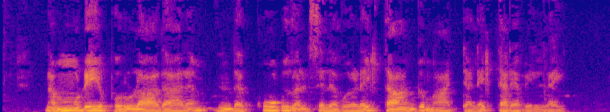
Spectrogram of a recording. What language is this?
Tamil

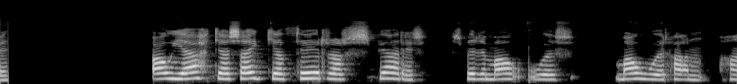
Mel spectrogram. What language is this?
Icelandic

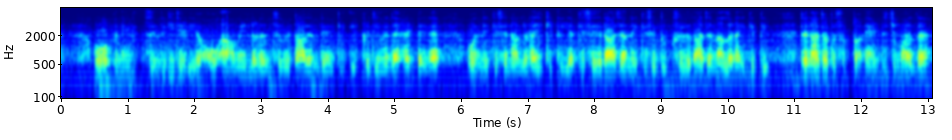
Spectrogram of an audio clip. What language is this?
Punjabi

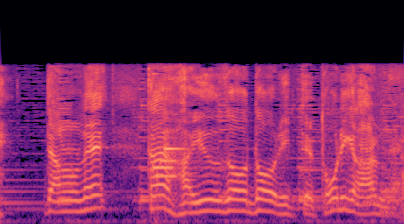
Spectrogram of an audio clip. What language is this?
Japanese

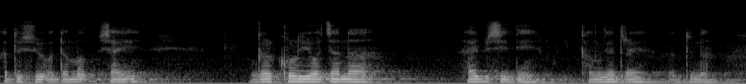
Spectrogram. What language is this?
Manipuri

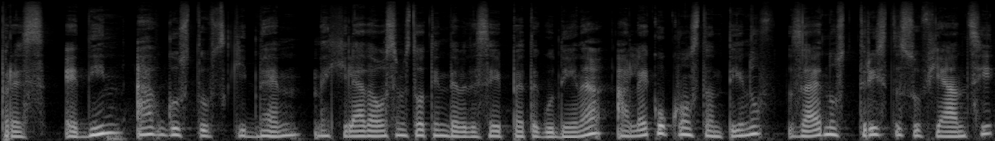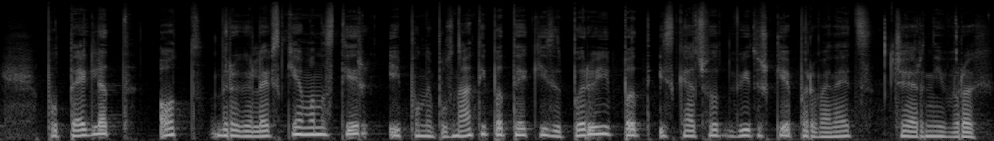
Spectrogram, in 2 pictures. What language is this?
Bulgarian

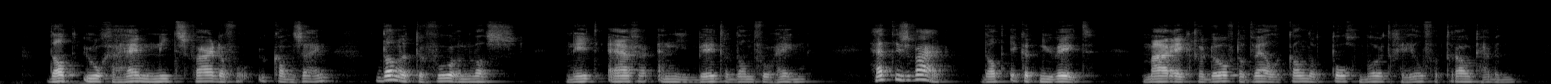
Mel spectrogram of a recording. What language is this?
Dutch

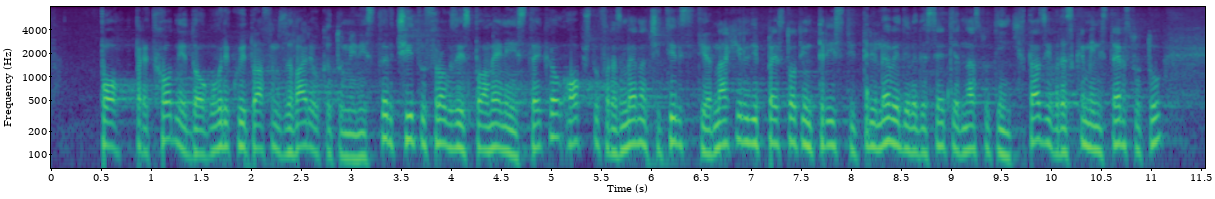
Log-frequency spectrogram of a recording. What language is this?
Bulgarian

